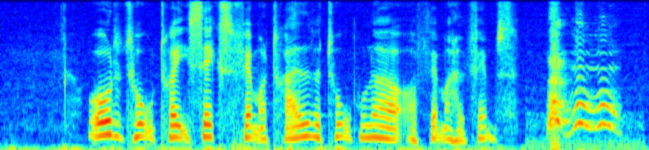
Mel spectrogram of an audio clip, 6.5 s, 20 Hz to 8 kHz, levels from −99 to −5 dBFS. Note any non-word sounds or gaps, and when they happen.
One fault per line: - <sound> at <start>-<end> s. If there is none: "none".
- bark at 5.5-6.2 s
